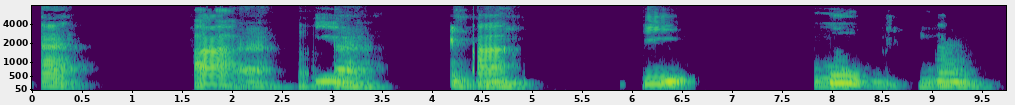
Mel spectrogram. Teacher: Ini dimulai dari hamzah. Hamzahnya dikuatkan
